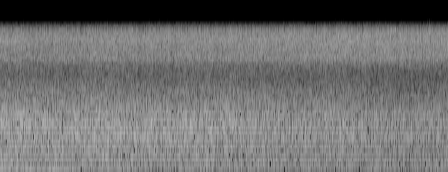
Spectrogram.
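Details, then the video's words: Continuous shrill cicada buzzing, a steady hiss-like wall of sound with no pauses, over a low rumbling hum. "매미 소리"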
